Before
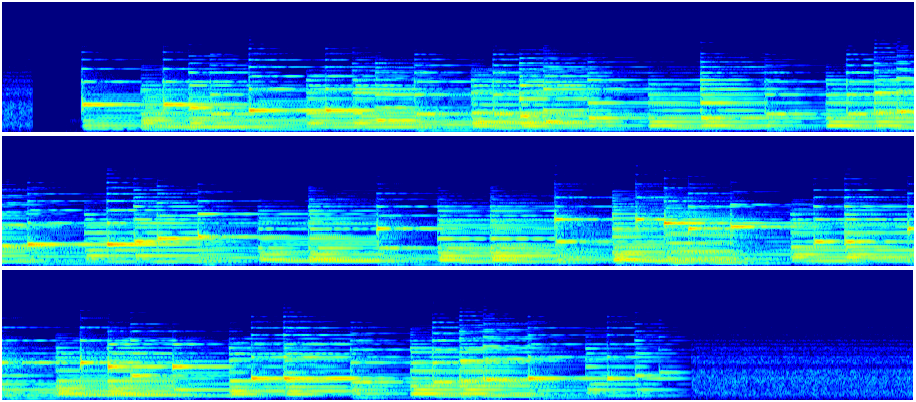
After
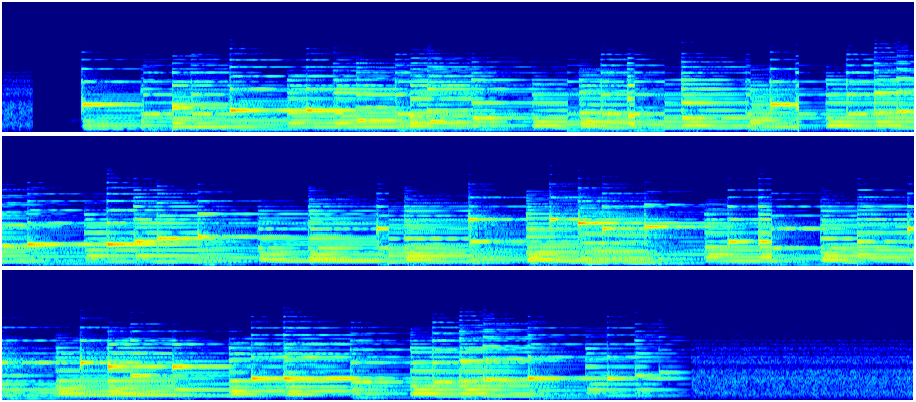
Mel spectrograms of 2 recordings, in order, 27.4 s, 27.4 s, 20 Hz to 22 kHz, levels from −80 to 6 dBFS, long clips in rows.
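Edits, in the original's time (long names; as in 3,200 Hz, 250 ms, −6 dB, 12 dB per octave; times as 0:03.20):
0:01.41–0:01.89: swap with 0:07.67–0:07.96
0:04.27–0:04.57: swap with 0:05.24–0:06.81
0:12.98–0:13.84: move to 0:17.67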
